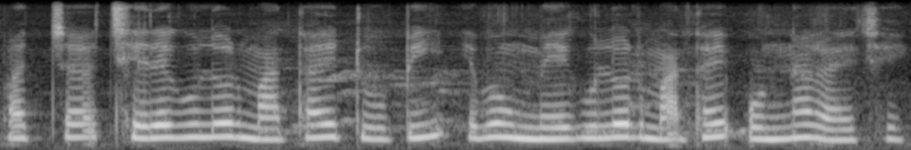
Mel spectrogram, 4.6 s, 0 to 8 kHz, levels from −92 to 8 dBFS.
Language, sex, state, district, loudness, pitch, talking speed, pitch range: Bengali, female, West Bengal, Cooch Behar, -14 LUFS, 245 Hz, 120 wpm, 225-260 Hz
